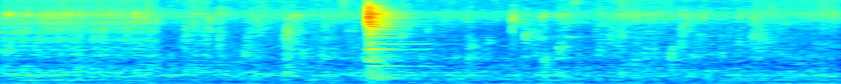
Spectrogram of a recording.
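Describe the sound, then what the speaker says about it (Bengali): Bengali oil pitha (poa pitha) batter cakes frying in hot oil, a steady soft sizzle throughout with one brief scrape of a utensil midway, heard close up with no talk. "খুবই ভালো লাগে পিঠা ভাজতে।"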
